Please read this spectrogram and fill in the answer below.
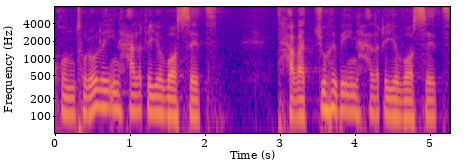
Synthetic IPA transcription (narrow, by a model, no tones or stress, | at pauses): kʰont̪ʰoɾole̞inhælɢejevɒːse̞t̪ʰ | ævæd͡ʒːoɦebe̞inhælɢejevɒːset̪ʰ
